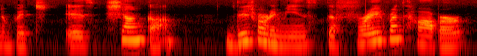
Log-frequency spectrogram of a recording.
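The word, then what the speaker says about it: 香港: The name of Hong Kong, the Mandarin pronunciation of which is Xianggang, literally means the fragrant harbor or the incense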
